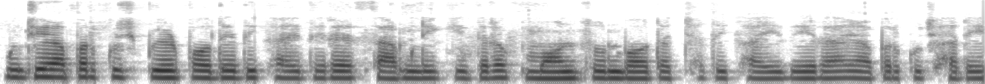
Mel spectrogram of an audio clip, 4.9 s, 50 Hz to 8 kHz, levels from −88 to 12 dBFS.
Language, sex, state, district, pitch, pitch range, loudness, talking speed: Hindi, female, Chhattisgarh, Raigarh, 195 Hz, 195-205 Hz, -18 LUFS, 305 wpm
